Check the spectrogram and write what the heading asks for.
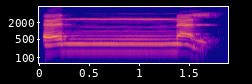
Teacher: dia baca dengan dengung wajibul guna iaitu nun bertasydid. Bunyinya annal.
